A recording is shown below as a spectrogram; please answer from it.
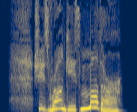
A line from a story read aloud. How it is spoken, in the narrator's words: Kiyoshi cried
